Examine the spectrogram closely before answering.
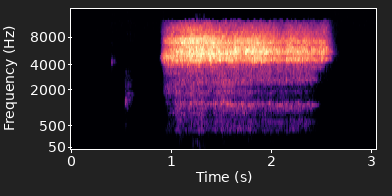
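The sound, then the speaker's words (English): A single long, soft breath out with a faint voiced sound in it, made during a guided meditation. The breathy hiss holds steady for under two seconds after two tiny, brief sounds, then stops cleanly. No one speaks. “Softly sounding as you breathe out, with awareness of making the sound aloud.”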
